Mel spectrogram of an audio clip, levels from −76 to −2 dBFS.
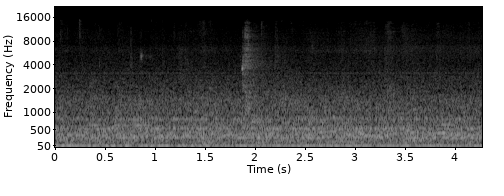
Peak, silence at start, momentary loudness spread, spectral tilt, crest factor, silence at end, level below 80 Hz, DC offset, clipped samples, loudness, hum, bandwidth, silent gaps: -20 dBFS; 0 s; 1 LU; -5 dB/octave; 14 dB; 0 s; -40 dBFS; under 0.1%; under 0.1%; -35 LUFS; none; 16 kHz; none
